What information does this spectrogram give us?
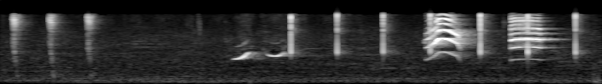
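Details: Pet Indian ringneck parakeet calling indoors: sharp clicks, a rising whistled slur, then harsh chevron-shaped squawks and a buzzy rasping note, spaced irregularly over six seconds.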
